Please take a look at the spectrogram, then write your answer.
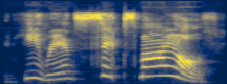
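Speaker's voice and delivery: high, drawn-out amazement; impressed. A narrator's reading. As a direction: marvel at the feat, slowing right down. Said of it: "He looked impressed".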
